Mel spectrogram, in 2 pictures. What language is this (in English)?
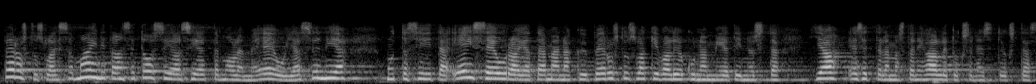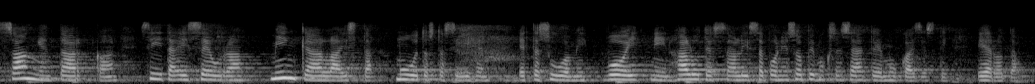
Finnish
